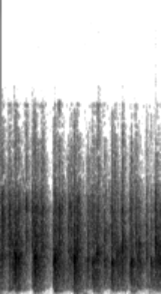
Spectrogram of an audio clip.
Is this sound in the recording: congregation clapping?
yes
